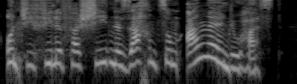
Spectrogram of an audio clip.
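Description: In a dry, studio-quality recording, a woman uses a high voice, pitched above her natural one yet close to everyday speech, at a moderate pace. She plays a cheerful, curious cow mother in a storybook, eager, gushing, and delighted.

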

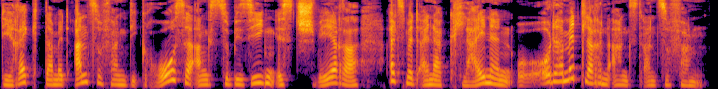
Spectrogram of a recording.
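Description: Lady doing a calm helpful kid in a storybook, coaxing tone, husky voice. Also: low voice, moderate pace, few pauses, no echo, studio quality, heavily acted. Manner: patient, coaxing. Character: calm, patient boy helping the dragon.

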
